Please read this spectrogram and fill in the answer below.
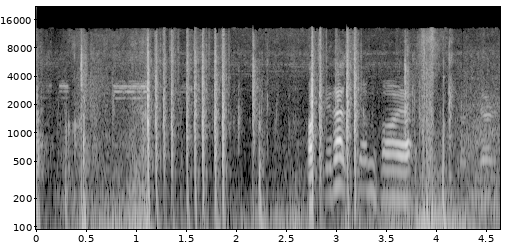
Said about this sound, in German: Bereits am Morgen fuhr ein amerikanisches Fernsehteam nach Tikrit. An einem Kontrollpunkt nahe des Stadtzentrums fallen plötzlich Schüsse.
